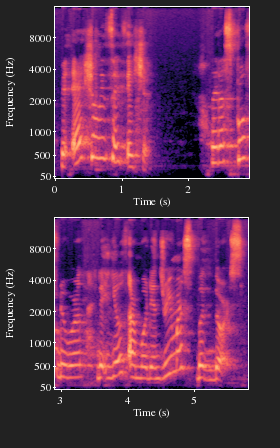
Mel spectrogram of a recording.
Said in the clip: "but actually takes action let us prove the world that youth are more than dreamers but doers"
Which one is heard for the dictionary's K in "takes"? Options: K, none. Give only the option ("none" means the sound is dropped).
none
